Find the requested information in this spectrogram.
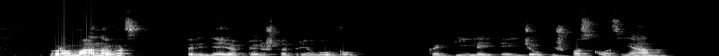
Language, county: Lithuanian, Kaunas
